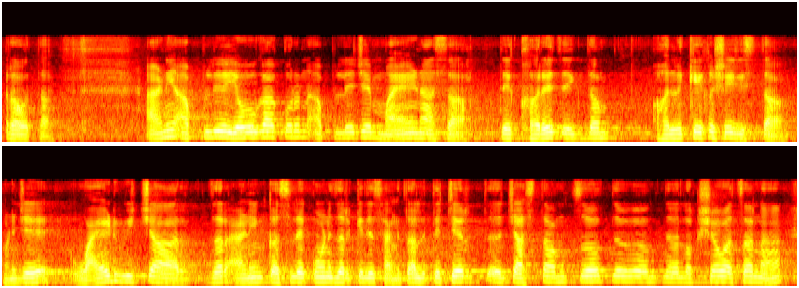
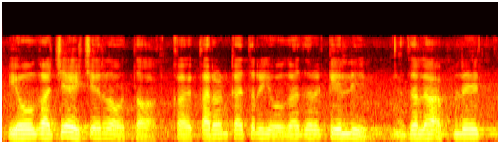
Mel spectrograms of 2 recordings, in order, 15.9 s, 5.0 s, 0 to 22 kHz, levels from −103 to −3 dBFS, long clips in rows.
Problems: constant background noise, background conversations at intervals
